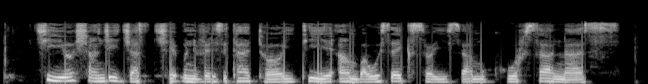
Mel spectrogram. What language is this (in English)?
Esperanto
